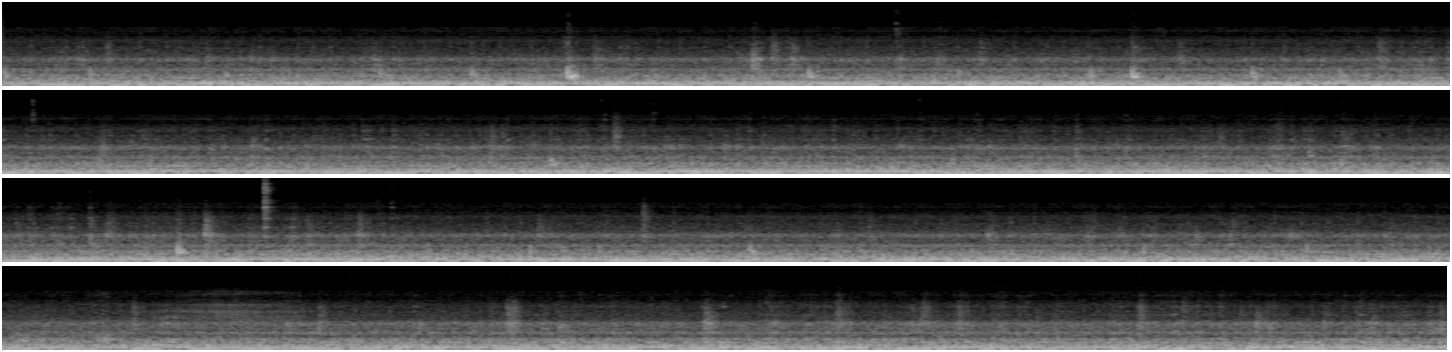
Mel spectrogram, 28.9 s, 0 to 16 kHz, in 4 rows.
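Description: Miele W 5873 WPS front-loading washing machine in its wash phase, the drum turning a wet load of dark laundry. A steady low hum runs throughout, with a few light clicks in the first half.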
